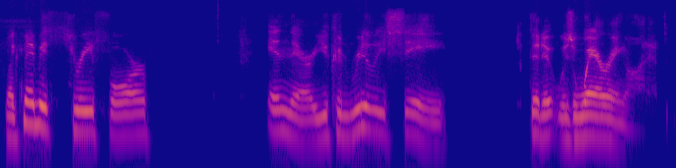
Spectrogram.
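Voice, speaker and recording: A man's voice: mid-range voice, takes it slowly, mellow, no room sound. A man reminiscing casually and in a rambling way on a group video call. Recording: dull, dry video-call audio.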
